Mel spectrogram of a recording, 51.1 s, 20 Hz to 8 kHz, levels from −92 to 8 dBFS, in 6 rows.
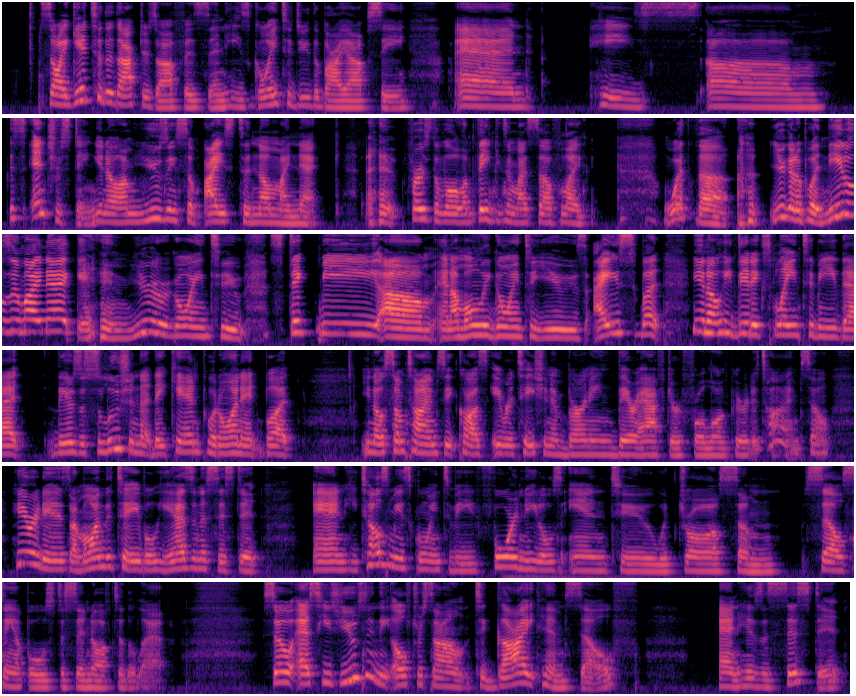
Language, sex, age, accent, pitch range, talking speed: English, female, 30-49, American, 150-215 Hz, 165 wpm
